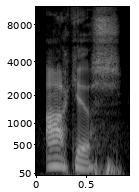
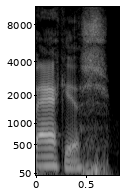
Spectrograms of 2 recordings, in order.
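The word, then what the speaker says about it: Jacas: Um, Gabe, I think it's pronounced AUS, but there's a J in it. And at first I thought it said jackass, and that would have been a great name for a football player. Um um but Gabe Akis, I think is how it's pronounced, might be our best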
